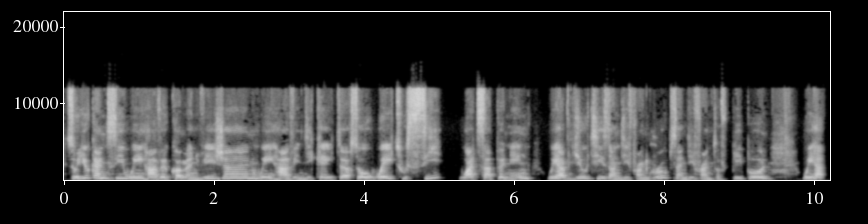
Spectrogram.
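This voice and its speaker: A woman's voice: medium pitch, moderate pace, darkish tone. French-accented woman presenting on a webinar. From France. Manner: enthusiastic, many fillers. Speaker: deputy commissioner presenting. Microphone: video call.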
